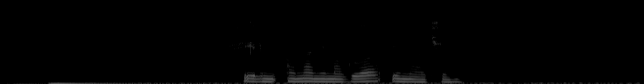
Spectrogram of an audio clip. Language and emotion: Russian, neutral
